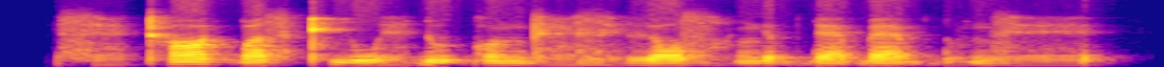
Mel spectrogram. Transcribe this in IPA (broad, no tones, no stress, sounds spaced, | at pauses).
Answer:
s æ̤ kʰ ɑ ɡ͡b ɑ s kʰ i w ɛ̤ ɗ u ɡ ɔ n d æ̤ z ɛ̤ ð ø zˤ æ̤ ŋ ɛ b ɗ æ ɓ æ b ɗ o̤ n z ɛ̤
